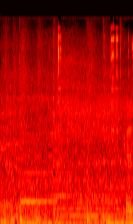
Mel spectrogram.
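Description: Background music with steady held notes, with a few faint light clicks as the metal snap socket and hand snap tool are handled.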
